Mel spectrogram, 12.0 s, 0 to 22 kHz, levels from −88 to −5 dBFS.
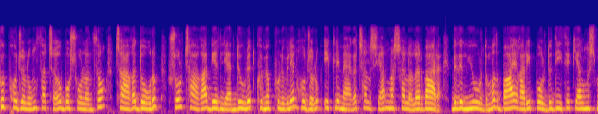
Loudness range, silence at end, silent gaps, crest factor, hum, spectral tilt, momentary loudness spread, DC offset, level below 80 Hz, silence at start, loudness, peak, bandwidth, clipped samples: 3 LU; 0 s; none; 16 dB; none; -7 dB/octave; 7 LU; under 0.1%; -58 dBFS; 0 s; -17 LUFS; 0 dBFS; 8.4 kHz; under 0.1%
